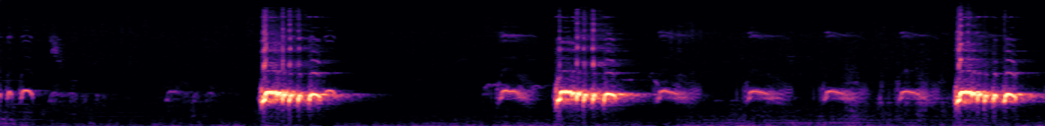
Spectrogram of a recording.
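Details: Zebra doves calling back and forth, loud rippling coos at roughly three-second intervals, with several short, soft clipped coos from a farther bird filling the gaps.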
